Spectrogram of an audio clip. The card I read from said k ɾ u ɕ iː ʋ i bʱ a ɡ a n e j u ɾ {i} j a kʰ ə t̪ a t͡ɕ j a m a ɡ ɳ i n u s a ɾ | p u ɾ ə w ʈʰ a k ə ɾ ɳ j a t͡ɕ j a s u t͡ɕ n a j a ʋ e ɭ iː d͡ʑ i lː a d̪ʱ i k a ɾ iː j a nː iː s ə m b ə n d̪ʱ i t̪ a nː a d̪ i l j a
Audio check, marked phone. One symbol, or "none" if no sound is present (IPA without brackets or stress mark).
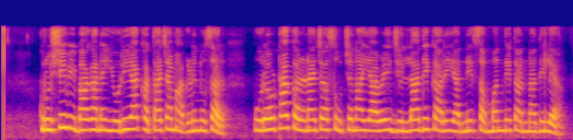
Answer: i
